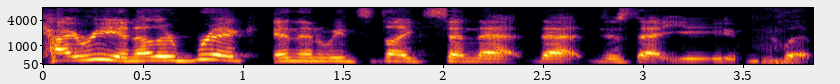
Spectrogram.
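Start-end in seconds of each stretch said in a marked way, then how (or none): 0.0-1.1 high, loud mock heckler yell. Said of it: "It was like".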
